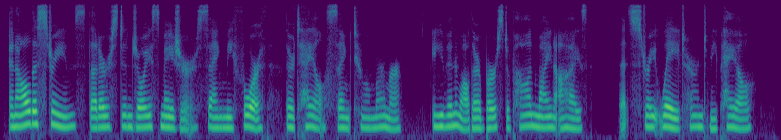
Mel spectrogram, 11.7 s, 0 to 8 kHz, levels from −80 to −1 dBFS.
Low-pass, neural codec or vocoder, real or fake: 7.2 kHz; codec, 16 kHz, 0.8 kbps, ZipCodec; fake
